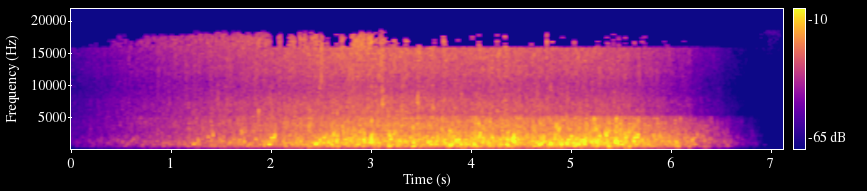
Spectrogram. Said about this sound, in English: This is what the water flowing in a creek sounds like.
